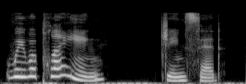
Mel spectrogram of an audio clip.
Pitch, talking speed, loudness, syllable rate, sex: 260 Hz, 120 wpm, -18 LUFS, 3.5 syllables/s, female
